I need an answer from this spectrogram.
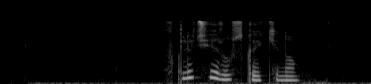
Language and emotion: Russian, neutral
